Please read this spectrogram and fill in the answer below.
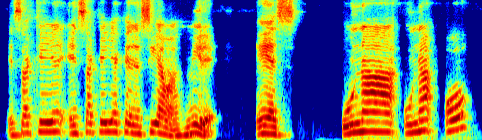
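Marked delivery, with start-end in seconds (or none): none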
